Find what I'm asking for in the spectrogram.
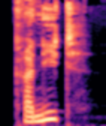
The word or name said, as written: granit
